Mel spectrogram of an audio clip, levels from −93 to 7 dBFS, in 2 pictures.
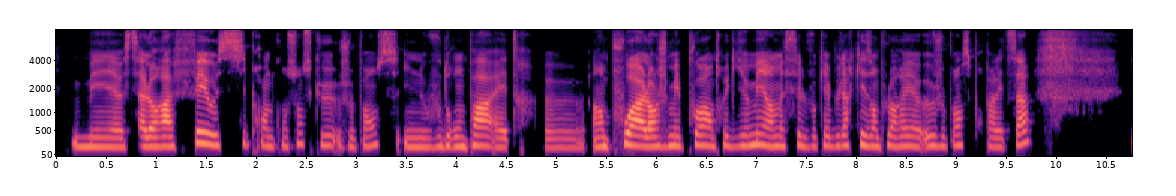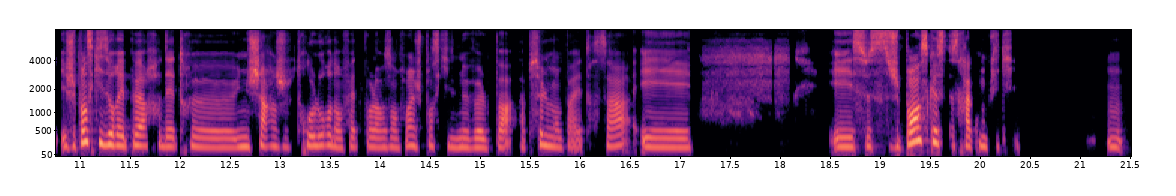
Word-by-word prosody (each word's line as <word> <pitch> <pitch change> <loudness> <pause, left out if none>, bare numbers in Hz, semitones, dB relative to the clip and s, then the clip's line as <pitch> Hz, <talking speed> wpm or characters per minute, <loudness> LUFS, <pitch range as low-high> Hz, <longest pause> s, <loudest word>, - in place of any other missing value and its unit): mais 175 -1 -2
heu, - - -1
ça 185 +1 0
leur 180 0 +4
a 180 0 +8
fait 240 +6 +4
aussi 210 +2 -1
prendre 190 -3 -6
conscience 215 +5 -8
que, 195 -2 -7
je 180 - -8
pense, 180 +5 -6
ils 170 - -3
ne 170 - -3
voudront 180 +2 -2
pas 190 -2 +5
être, 165 -1 -7
heu, 160 0 -9
un 175 +1 0
poids. 210 +1 +8
Alors 180 -1 +7
je 185 0 -4
mets 190 -1 +1
«poids» 200 -2 +2
entre 190 +1 -2
guillemets, 195 +3 0
hein, 185 - +3
mais 185 - -1
c'est 185 - -7
le 180 - -5
vocabulaire 190 +2 -4
qu'ils 205 -4 -1
emploieraient, 185 0 -2
eux, 185 - -2
je 185 - -6
pense, 200 +4 -5
pour - - -26
parler 175 -2 -5
de - - -25
ça. 210 +6 +2 1.1
Et 170 - -5
je 190 - -1
pense 255 +5 +7
qu'ils 235 -4 +3
auraient 200 -2 +4
peur 195 -1 -1
d'être, 180 +2 -5
heu, 165 -1 -4
une 175 +1 -2
charge 180 -1 +1
trop 190 - -2
lourde, 195 -1 -3
en 165 - -5
fait, 170 +1 -9
pour 175 - -8
leurs 165 0 -5
enfants 165 +4 -6
et - - -3
je 180 - -11
pense 185 - -8
qu'ils 165 -4 -9
ne 165 - -3
veulent 160 -1 -3
pas, 165 - -2
absolument 180 +1 -3
pas - - -9
être - - -15
ça 185 +2 -3
et 165 -1 -3 1.4
et 175 +1 -1
ce 175 +2 0
ce 165 - -1
je 180 - +2
pense 270 +7 +9
que 260 - +5
ca 230 -5 -1
sera 185 0 +1
compliqué, 180 -2 -8 0.9
mmh. 170 - -6
180 Hz, 220 wpm, -23 LUFS, 170-195 Hz, 1.4 s, pense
